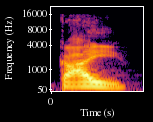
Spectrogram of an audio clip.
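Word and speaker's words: chi: करते हैं pronounced as इसको हम लोग कैसे प्रोनाउंस करते हैं काई हिंदी में बोले तो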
